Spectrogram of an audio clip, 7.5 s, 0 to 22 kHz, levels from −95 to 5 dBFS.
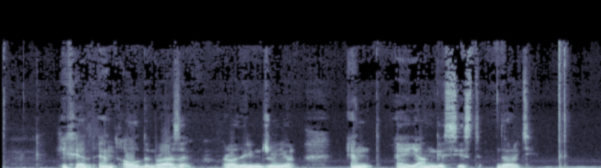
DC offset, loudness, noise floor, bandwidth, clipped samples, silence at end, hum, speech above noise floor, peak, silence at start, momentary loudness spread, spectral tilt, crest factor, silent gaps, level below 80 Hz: under 0.1%; -12 LUFS; -35 dBFS; 17 kHz; under 0.1%; 0.05 s; none; 23 dB; 0 dBFS; 0.05 s; 16 LU; -6 dB/octave; 12 dB; none; -34 dBFS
